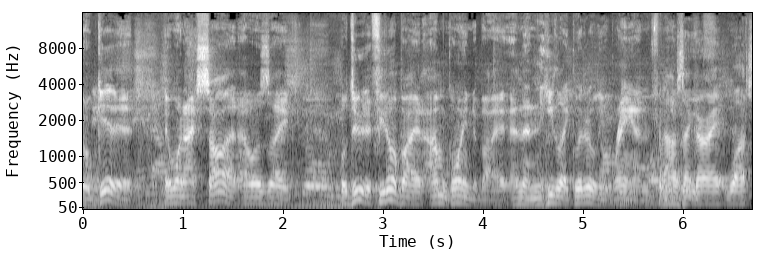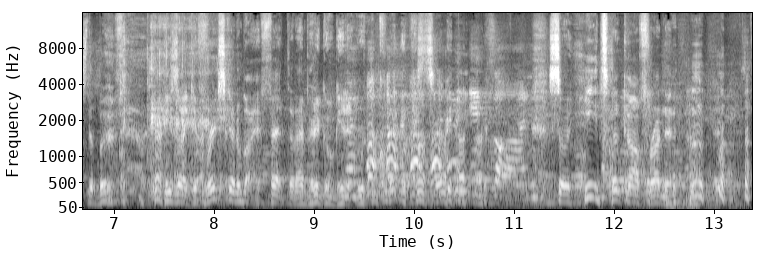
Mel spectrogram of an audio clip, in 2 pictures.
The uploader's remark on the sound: VTS takes the SquadCast on location once again this week, this time to our favorite coffee joint, Grouchy John's Coffee, to shoot a short wrap-up of our recent experience at Vegas Toy & Comic Con.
